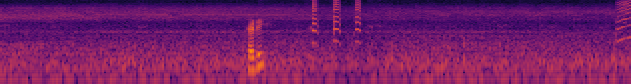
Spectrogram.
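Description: German Shepherd puppy giving three quick high-pitched yips in excitement during a game of fetch, then starting a whine at the very end, over a steady background hum.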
